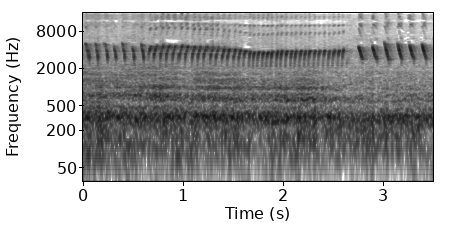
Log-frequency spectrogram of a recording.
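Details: Canary master song for training young canaries and silent birds: a very fast, even rattling trill that holds for over two seconds, then breaks into slower, separate notes, over a loud steady background rumble.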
